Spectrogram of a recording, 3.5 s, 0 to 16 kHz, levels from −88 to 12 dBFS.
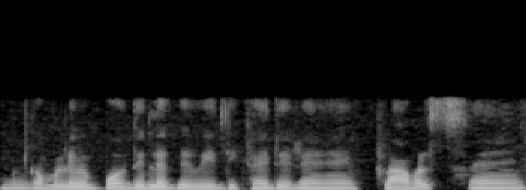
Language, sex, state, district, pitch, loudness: Hindi, female, Uttar Pradesh, Ghazipur, 215 Hz, -17 LUFS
